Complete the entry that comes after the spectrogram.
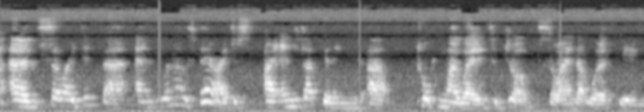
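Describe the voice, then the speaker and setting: With audible room echo, a woman speaks at a moderate pace in an Australian accent. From rural Australia. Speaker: author. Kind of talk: radio interview. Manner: animated.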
